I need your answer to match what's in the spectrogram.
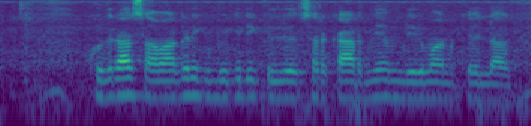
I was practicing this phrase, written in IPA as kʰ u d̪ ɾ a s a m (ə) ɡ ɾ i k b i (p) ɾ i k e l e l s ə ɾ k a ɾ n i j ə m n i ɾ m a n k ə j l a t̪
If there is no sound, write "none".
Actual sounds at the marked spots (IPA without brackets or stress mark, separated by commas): a, k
